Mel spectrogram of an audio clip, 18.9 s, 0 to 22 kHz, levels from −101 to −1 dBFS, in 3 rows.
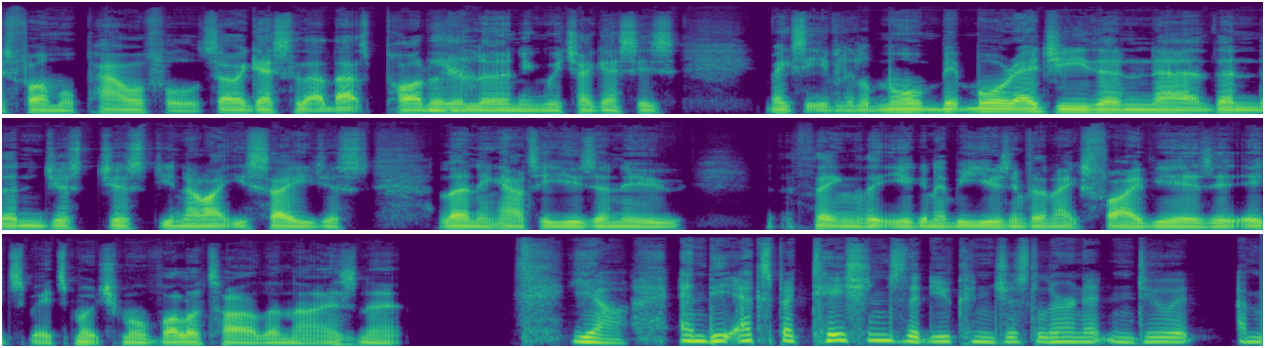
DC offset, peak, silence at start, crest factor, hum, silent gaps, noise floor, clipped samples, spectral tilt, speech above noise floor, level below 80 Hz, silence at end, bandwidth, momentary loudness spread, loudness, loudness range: under 0.1%; -2 dBFS; 0 s; 20 dB; none; none; -83 dBFS; under 0.1%; -6 dB/octave; 62 dB; -42 dBFS; 0 s; 17 kHz; 8 LU; -22 LUFS; 3 LU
